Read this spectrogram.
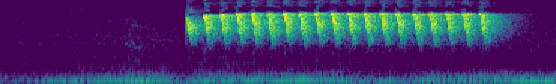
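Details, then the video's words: After a moment of low humming background, a bar-winged prinia launches into a loud, rapid pulsed buzzing trill of about two seconds, delivered in continuous 'full bren' style. "ciblek kristal full bren"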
